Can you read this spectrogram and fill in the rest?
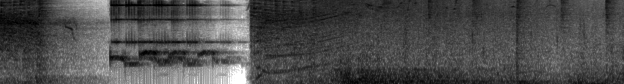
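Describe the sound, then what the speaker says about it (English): Thunder rumbles from a storm in a children's cartoon, a low, broad crash that swells after a brief ringing tone and carries on loudly to the end. "This thunderstorm is really scary."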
